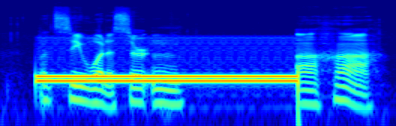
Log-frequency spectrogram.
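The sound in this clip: A steady telephone line tone sounds while a radio call-in caller is connected. Voices talk over it before the tone cuts off, and the talk carries on briefly afterwards.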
